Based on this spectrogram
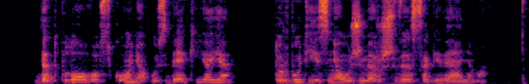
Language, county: Lithuanian, Panevėžys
